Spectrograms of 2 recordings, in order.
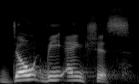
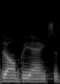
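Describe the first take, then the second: First: It is said in a firm, commanding way. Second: It is said in a relaxed, offhand way. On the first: It is an order. The speaker calls it right. "It sounds like I'm telling you" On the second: It is only a suggestion. The speaker calls it wrong. "Does that sound like it's an option?"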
